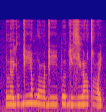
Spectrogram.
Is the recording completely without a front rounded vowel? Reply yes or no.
yes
